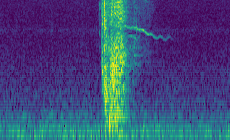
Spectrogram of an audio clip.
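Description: A crossbow shoots a bolt with a sharp twang.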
